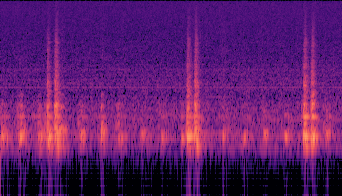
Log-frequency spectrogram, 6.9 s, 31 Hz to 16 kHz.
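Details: Fetal hiccups heard during a non-stress test at 33 weeks of pregnancy: quiet, fast, muffled fetal heartbeat on the monitor with louder double thumps at regular intervals, matching movement on the TOCO monitor.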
